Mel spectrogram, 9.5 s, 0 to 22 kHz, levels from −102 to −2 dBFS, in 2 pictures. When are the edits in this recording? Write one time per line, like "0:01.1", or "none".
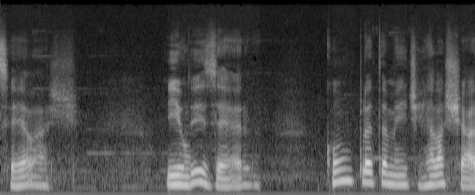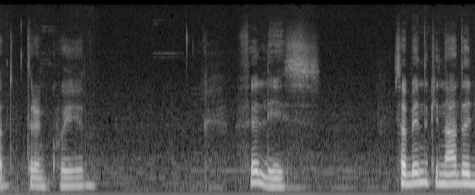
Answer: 0:01.9
0:04.9
0:08.5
